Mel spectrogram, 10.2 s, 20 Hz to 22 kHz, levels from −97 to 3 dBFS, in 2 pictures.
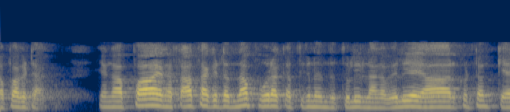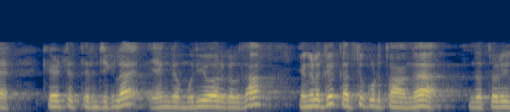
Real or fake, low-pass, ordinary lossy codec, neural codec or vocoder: real; 5.4 kHz; MP3, 32 kbps; none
